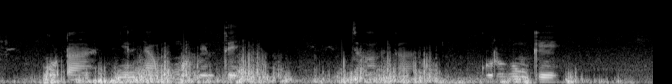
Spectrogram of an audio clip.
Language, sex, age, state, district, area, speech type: Santali, male, 30-45, Jharkhand, Seraikela Kharsawan, rural, spontaneous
